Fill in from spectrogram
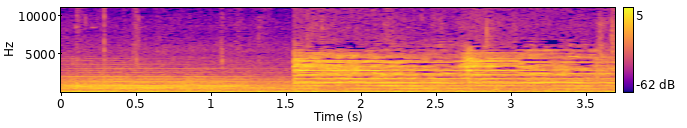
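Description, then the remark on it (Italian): The church bells of San Marco ring continuously with layered, sustained tones, swelling louder and brighter about halfway through as more bells join in, with no voices. “Le campane di San Marco!”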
